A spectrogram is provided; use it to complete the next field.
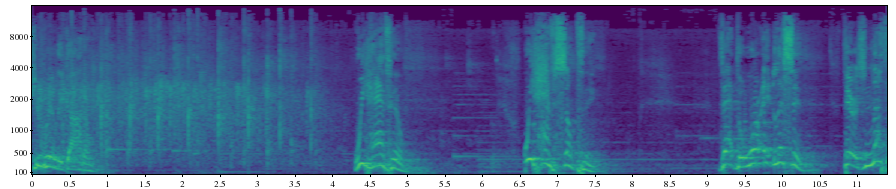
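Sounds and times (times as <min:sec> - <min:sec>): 
speech: 0:00.0 - 0:01.0, 0:04.3 - 0:05.1, 0:06.6 - 0:07.6, 0:09.2 - 0:11.3
crowd clapping in praise: 0:00.0 - 0:04.6.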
